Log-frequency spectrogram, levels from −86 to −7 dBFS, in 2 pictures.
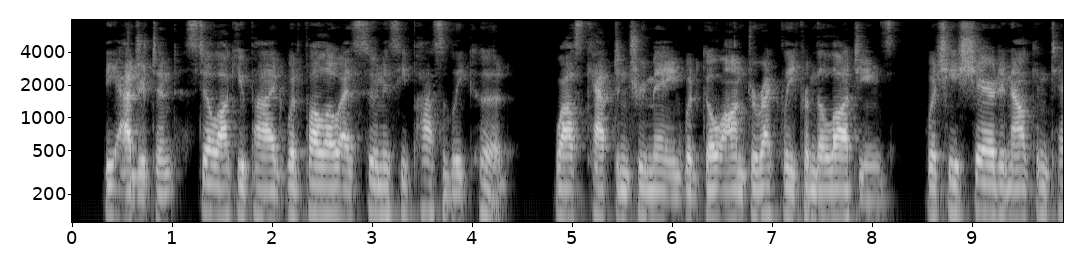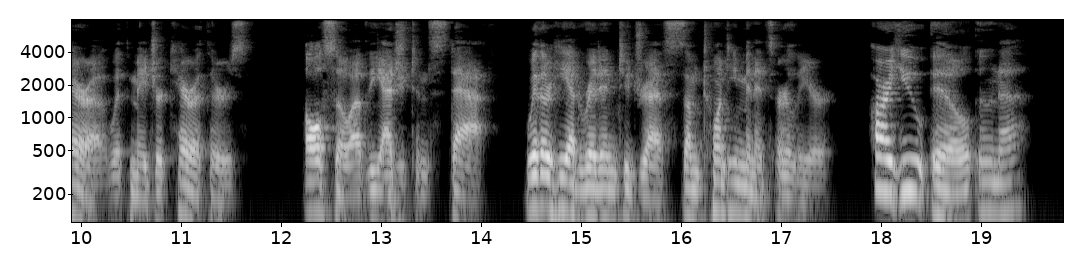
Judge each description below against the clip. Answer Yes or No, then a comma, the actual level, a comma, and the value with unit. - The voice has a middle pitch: No, low, 110 Hz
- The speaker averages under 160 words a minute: Yes, average, 150 wpm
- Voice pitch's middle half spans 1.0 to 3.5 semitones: Yes, average, 3.1 semitones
